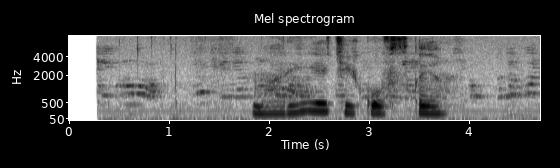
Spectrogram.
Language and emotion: Russian, neutral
